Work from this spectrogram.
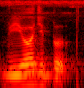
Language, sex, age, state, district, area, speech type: Malayalam, male, 30-45, Kerala, Kottayam, rural, read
